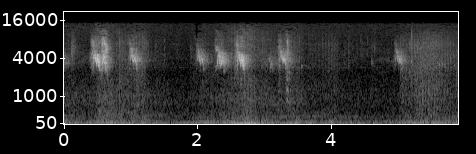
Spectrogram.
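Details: Hungry house sparrows at a squirrel buster feeder in a UK garden give strong, emphatic chirps, singly and in quick pairs, pausing before a final softer note.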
